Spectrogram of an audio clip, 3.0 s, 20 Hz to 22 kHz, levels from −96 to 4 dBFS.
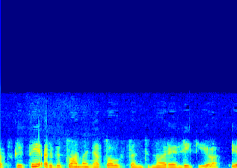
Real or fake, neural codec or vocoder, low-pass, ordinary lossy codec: real; none; 9.9 kHz; AAC, 32 kbps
